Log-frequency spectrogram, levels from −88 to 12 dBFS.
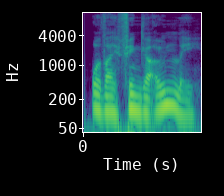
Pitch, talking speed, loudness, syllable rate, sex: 115 Hz, 205 wpm, -15 LUFS, 5.7 syllables/s, male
